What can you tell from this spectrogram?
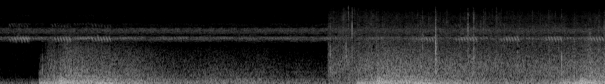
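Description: Crickets chirping in a steady, pulsing high trill, joined just after the start by a low rushing noise, then from about three seconds in by the hiss of falling rain with scattered drop ticks.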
